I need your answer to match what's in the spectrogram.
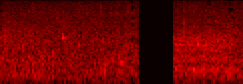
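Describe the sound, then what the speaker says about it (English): A small stream flowing beside Keyser Run Road in Shenandoah National Park, a steady close wash of running water that cuts out briefly and returns, with no voices. "So there's a little stream right here."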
